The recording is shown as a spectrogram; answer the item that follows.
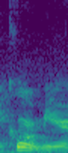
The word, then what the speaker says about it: Cormier: special guest referee Daniel Cormier or Cormier yeah Cormier I'm sorry I don't know why I pronounced it wrong there we have Matt riddle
